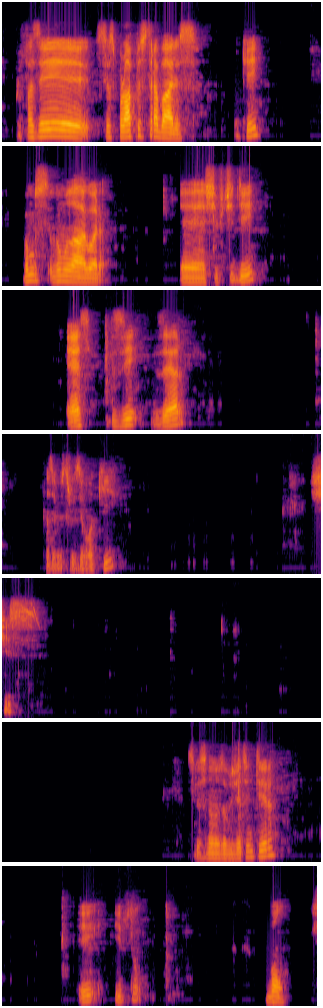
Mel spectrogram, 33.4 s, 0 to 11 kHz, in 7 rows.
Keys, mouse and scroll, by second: 7.7 shift+d, 8.0 right click, 8.8 click, 9.9 s, 11.8 click, 14.0 e, 14.2 right click, 14.4 click, 16.7 middle click, 18.3 s, 19.6 click, 20.3 s, 21.1 click, 21.4 e, 21.6 right click, 22.0 click, 23.6 click, 24.7 middle click, 27.2 l, 29.8 right click, 30.1 click, 30.9 Tab, 31.2-31.7 scroll down 8, 31.8 middle click.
